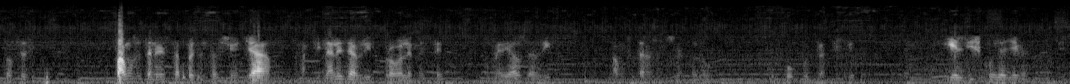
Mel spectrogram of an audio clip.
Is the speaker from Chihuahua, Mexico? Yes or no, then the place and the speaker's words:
yes; Ciudad Juárez, Chihuahua, Mexico; lo que nosotros estamos viviendo en Ciudad Juárez. Somos de Ciudad Juárez, porque somos de México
